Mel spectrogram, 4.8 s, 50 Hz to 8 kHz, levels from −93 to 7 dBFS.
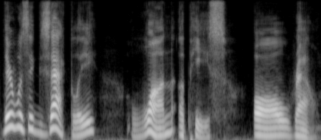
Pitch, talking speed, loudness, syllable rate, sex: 140 Hz, 100 wpm, -18 LUFS, 3.4 syllables/s, male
